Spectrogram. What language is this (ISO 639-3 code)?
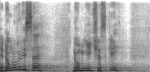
ces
